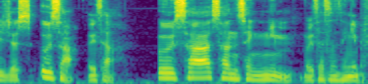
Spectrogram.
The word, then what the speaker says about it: 의사: It's 의사. 의사. So basically say 의. fast. Yeah. 의. 의사. 의사.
